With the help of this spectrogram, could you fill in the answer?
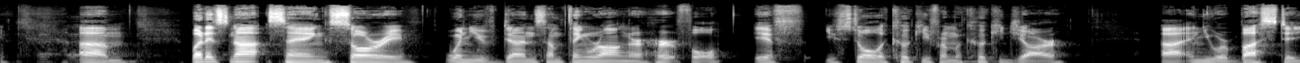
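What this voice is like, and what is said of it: Canadian accent. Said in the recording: “Forgive the Canadian accent”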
